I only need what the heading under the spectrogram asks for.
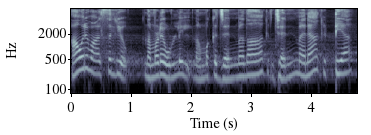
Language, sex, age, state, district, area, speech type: Malayalam, female, 30-45, Kerala, Kottayam, rural, spontaneous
